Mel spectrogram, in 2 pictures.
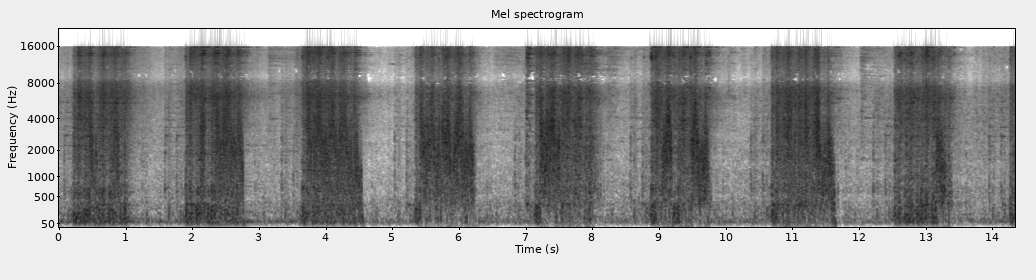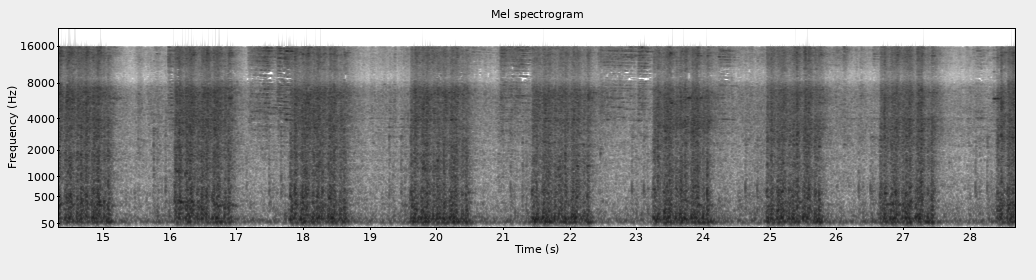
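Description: Covered hopper cars of a freight train rolling past at close range, their steel wheels clattering over the track in loud rhythmic bursts about once a second as each car's wheel sets pass.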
